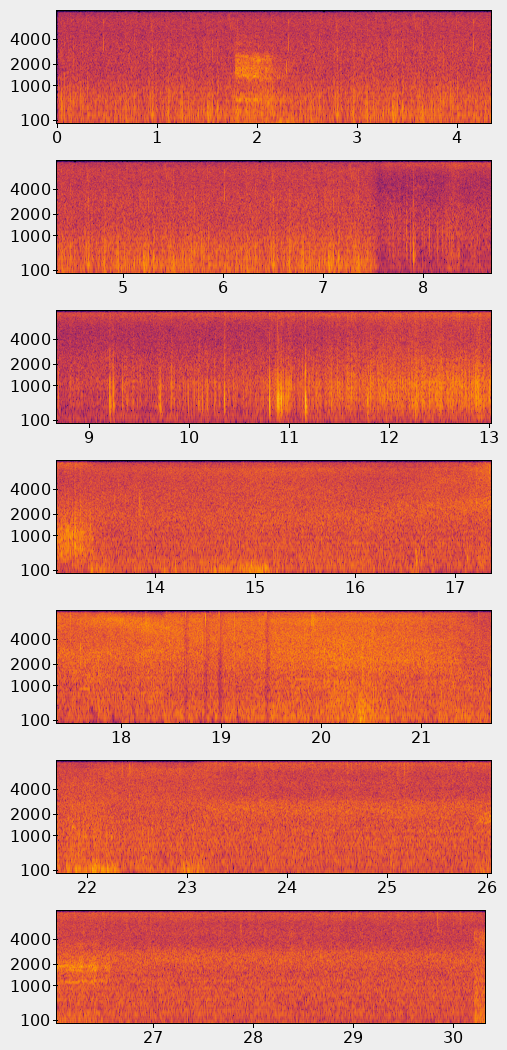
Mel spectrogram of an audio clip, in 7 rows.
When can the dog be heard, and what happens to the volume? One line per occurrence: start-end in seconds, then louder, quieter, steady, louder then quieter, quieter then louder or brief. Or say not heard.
not heard.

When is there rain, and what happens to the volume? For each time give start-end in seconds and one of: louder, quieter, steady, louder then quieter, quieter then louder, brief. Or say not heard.
0.0-30.2 louder then quieter.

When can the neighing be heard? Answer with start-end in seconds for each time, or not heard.
1.8-2.5, 25.9-26.6.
